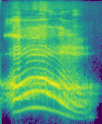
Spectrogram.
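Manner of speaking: sharp gasp, then a high, loud "oh"; swooning, drawn-out high "oh!"; awed gasp. Retold or imitated. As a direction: gasp and coo in wonder. Awed gasp over beautiful horses.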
